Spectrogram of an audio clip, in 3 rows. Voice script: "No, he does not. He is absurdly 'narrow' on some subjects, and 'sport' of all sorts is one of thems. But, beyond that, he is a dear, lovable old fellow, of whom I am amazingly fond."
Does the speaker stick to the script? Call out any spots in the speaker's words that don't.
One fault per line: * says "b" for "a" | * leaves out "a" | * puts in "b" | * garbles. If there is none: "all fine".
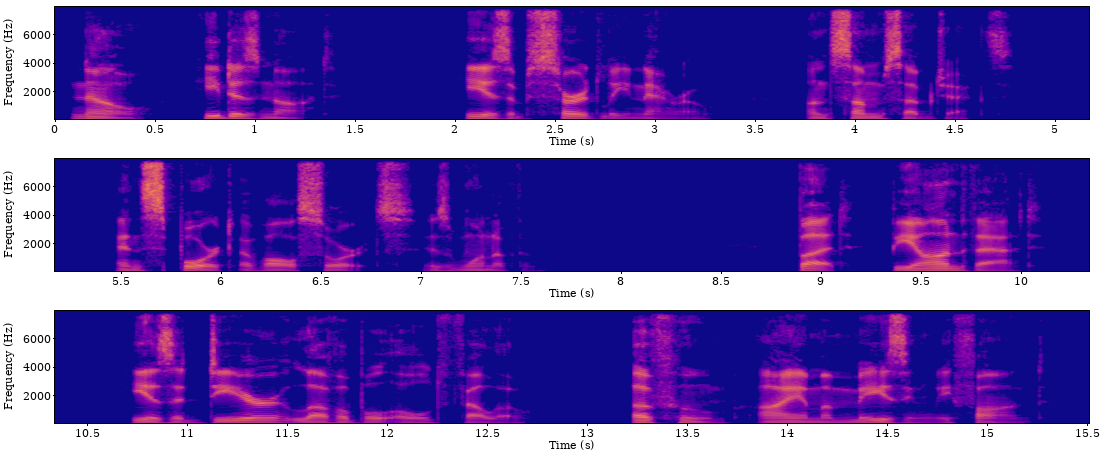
* says "them" for "thems"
